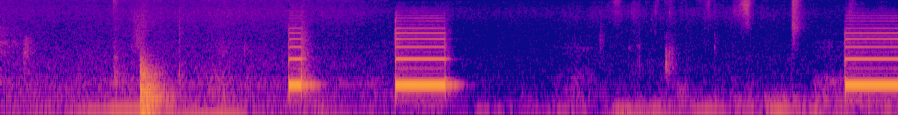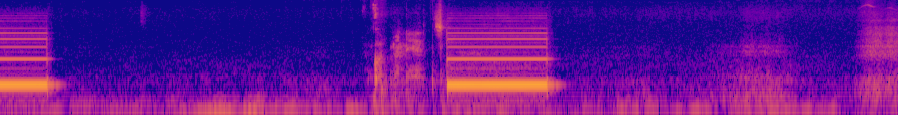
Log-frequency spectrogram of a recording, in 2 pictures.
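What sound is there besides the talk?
phone call ringing tone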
